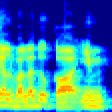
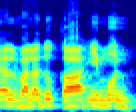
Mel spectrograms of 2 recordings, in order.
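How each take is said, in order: First: The last word stops short without the ending. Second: The last word ends with a nasal '-un' ending. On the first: This is the form used when pausing at the end. "जब आप इसको पढ़ेंगे" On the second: This is the full form with its case ending, as written. "लिखने में ऐसा लिखा जाएगा"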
